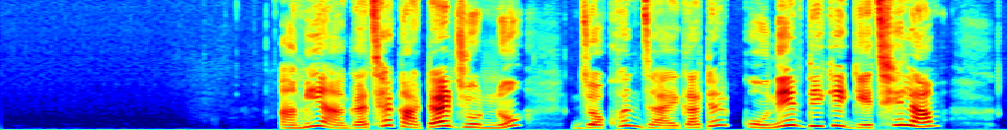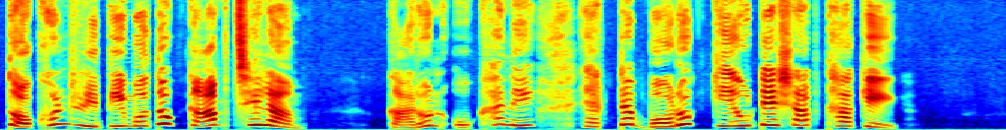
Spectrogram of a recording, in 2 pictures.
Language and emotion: Bengali, fearful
